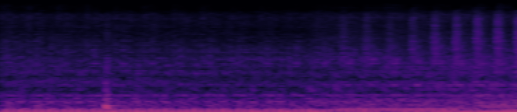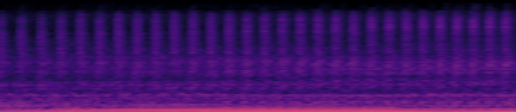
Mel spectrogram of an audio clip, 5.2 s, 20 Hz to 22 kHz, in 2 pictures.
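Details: 2008 VW Passat B6 1.9 TDI, about 121,000 miles, driven 1-2 miles on low oil pressure before oil pump replaced: quiet idle, then a knock about three per second grows with revs; owner suspects rod big-end or main bearing, unconfirmed.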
